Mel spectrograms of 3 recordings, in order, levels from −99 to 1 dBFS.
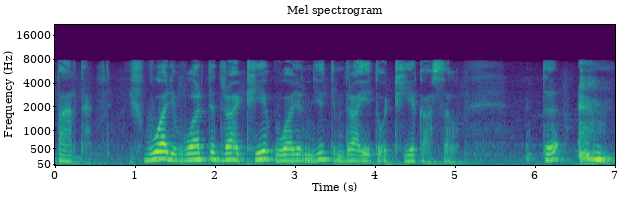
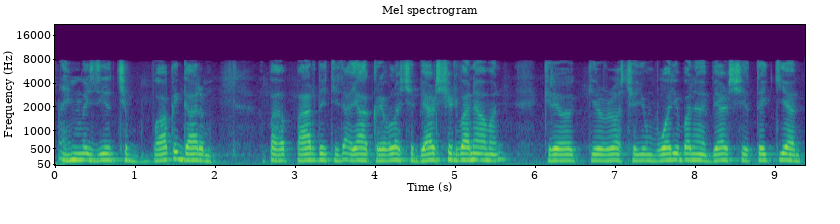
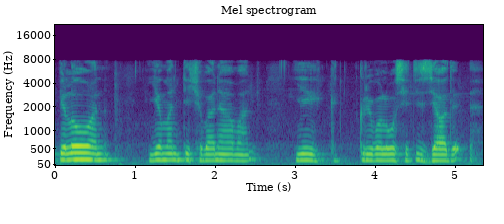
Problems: background sounds at intervals, background conversations at intervals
